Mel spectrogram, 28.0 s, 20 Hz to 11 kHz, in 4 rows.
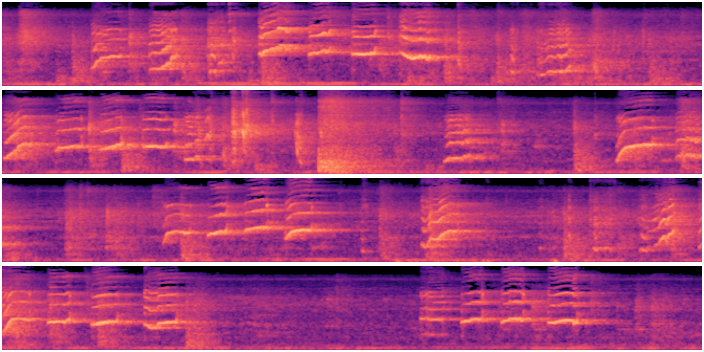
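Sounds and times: baby monkey whimpering calls: 0.9s - 6.0s, 7.0s - 10.6s, 11.4s - 12.2s, 13.1s - 14.3s, 15.6s - 23.0s, 25.1s - 27.2s.

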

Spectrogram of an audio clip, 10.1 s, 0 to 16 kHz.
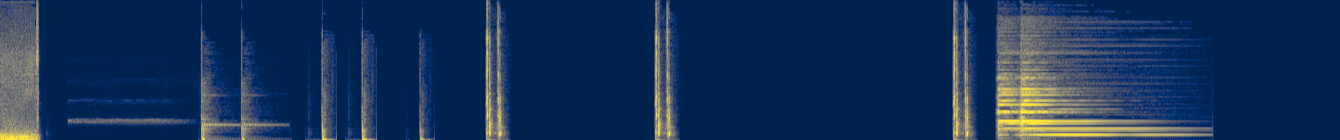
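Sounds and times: mouse clicks: 3.6s - 3.8s, 4.9s - 5.1s, 7.2s - 7.4s
notification bell ding: 7.5s - 9.1s.

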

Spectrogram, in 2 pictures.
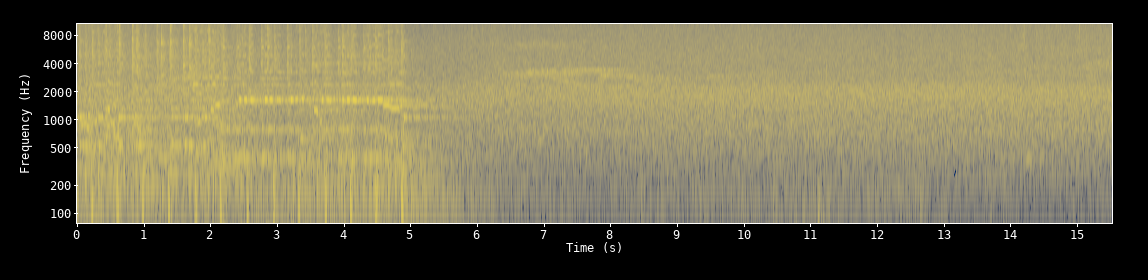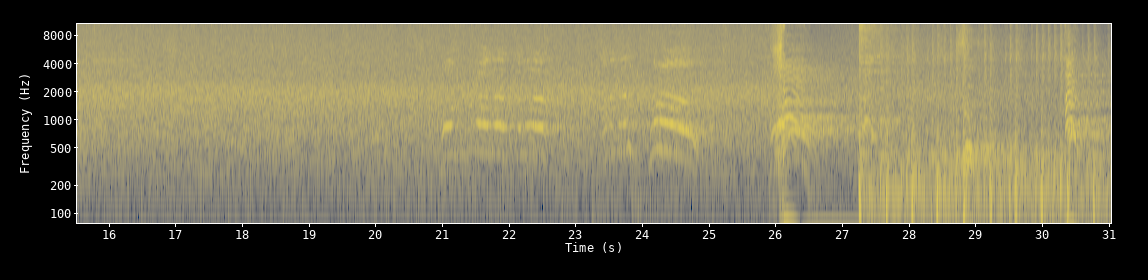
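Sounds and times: audience applauding: 0.0s - 31.0s.

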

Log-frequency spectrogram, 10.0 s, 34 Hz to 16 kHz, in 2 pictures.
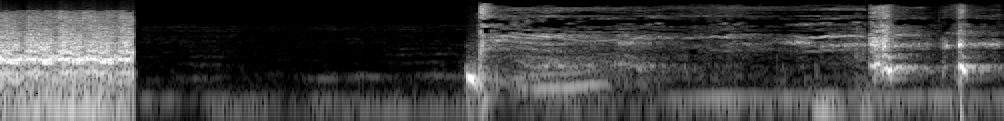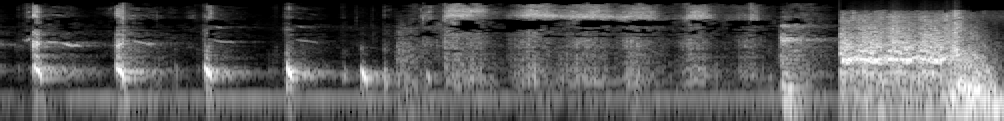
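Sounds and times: man laughing hard: 2.4s - 9.1s.

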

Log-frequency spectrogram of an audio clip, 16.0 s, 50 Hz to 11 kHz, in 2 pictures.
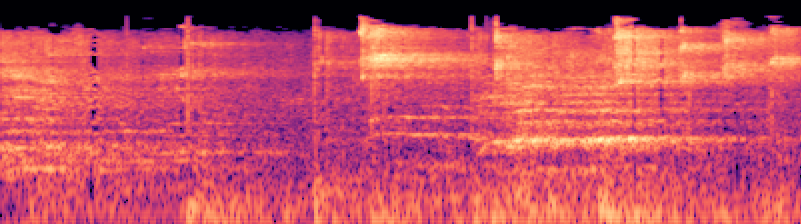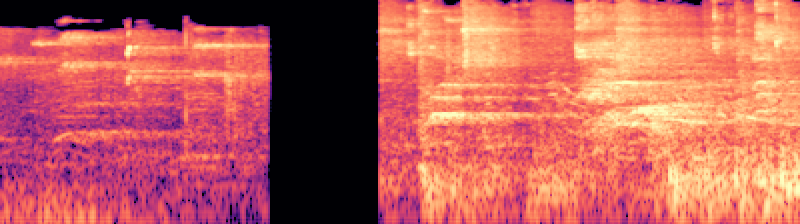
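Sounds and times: voices in echoing hall: 0.0s - 10.7s, 11.8s - 16.0s
shoe squeaks: 1.4s - 5.3s, 6.0s - 10.7s.

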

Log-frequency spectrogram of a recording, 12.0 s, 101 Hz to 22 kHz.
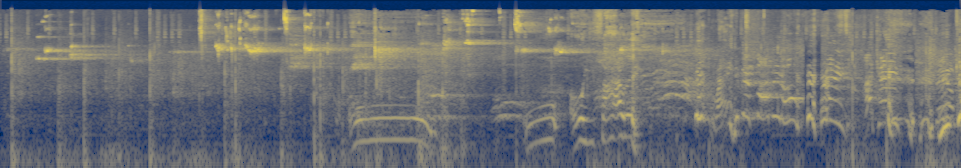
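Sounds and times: basketball bouncing on gym floor: 0.0s - 9.0s
sneaker squeaks: 0.0s - 9.0s.

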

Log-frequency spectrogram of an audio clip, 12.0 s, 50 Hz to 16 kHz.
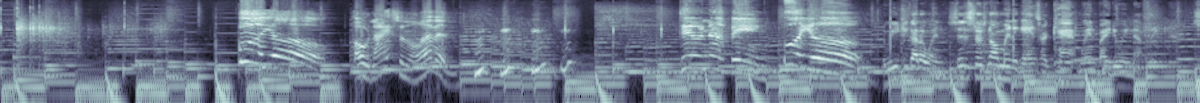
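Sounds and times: dice clattering on wooden floor: 0.0s - 1.7s.

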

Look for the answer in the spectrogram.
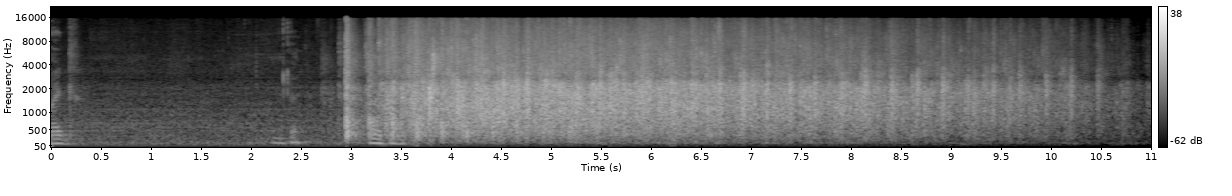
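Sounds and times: audience applauding: 2.8s - 11.0s.

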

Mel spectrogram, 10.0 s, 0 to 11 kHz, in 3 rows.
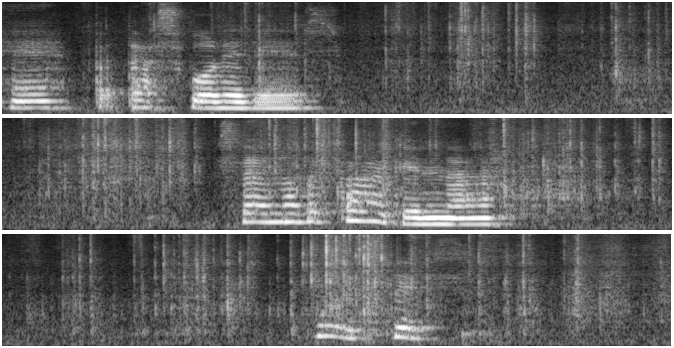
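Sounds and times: plastic bags rustling: 0.7s - 10.0s.

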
